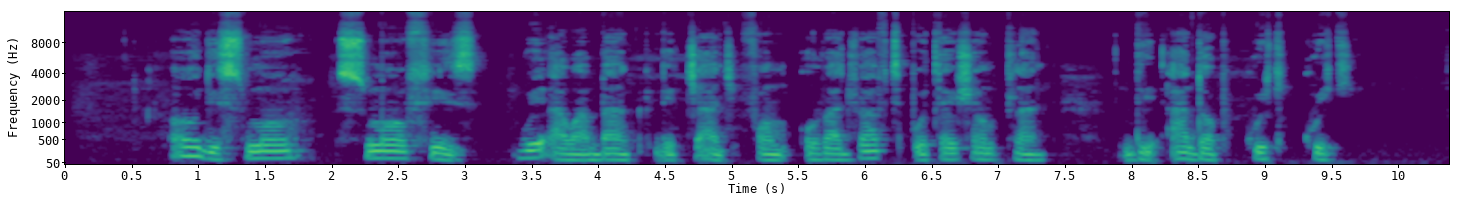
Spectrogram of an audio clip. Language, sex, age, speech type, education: Nigerian Pidgin, male, 30-45, spontaneous, secondary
